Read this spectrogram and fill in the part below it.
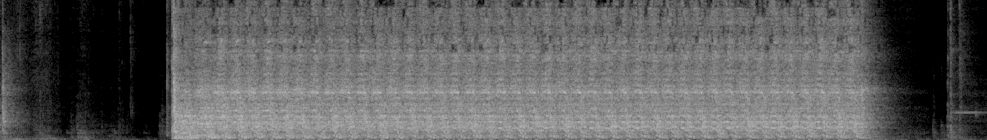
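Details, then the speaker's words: Suzuki Carry with an empty fuel line: the starter cranks evenly for about seven seconds but the engine never catches; no fuel pump priming heard, and a missed wiring connector is suspected. "wonder if it's not getting any fuel I should hear the fuel pump Purge I don't hear that so maybe I've missed a connector somewhere"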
